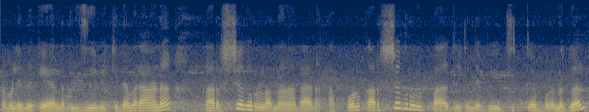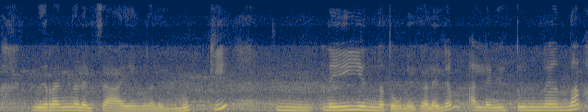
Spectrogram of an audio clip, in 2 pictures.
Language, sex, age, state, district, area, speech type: Malayalam, female, 30-45, Kerala, Alappuzha, urban, spontaneous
